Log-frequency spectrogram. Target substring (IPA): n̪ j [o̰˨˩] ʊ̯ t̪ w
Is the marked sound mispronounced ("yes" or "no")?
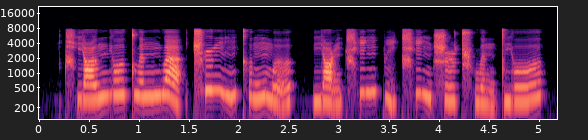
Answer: yes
